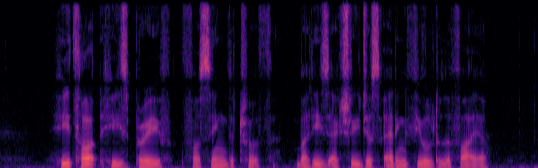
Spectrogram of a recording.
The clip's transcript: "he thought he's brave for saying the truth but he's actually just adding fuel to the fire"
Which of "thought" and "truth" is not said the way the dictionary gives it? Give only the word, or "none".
none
